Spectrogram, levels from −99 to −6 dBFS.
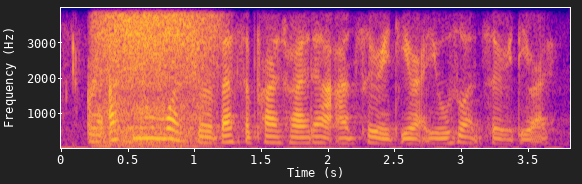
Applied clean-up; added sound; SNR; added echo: none; Fire; -4 dB; none.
